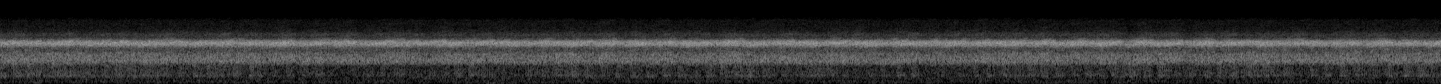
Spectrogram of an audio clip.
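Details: Frogs croaking deep in the night, their many voices fused into a steady bright trilling hum without breaks, level and continuous, with no other sounds.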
